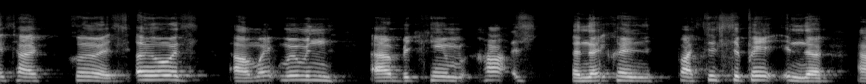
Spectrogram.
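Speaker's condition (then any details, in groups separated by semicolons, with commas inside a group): Cerebral palsy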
